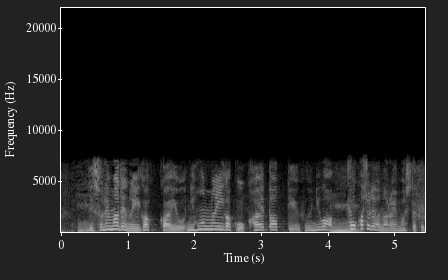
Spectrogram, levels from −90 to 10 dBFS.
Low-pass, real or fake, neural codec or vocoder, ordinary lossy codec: 7.2 kHz; real; none; Opus, 32 kbps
